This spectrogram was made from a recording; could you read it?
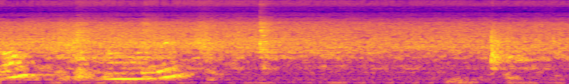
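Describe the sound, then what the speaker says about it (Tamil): Banana flower stir-fry being stirred in a hot pan, a soft continuous sizzle with scraping strokes of a spoon, a few short clinks, close and moderately loud. "நல்லா அந்த மாதிரி கிண்டி விட்டுக்கணும்."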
